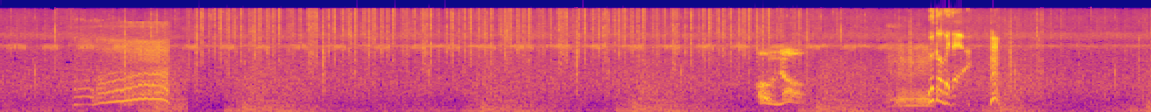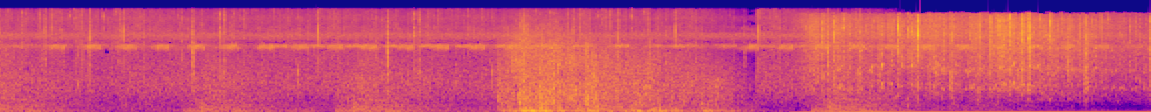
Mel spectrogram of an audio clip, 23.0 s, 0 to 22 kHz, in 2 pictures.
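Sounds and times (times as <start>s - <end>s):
rain: 0.0s - 23.0s
thunder rumbling: 0.1s - 21.4s
birds calling: 0.6s - 2.0s.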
